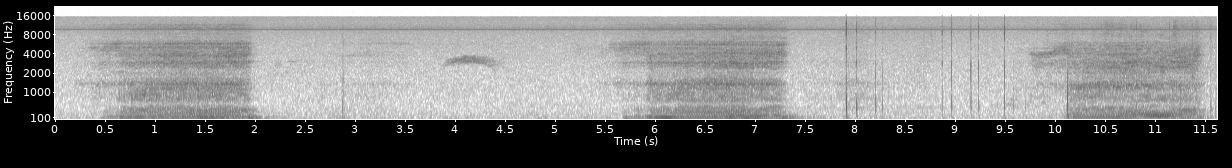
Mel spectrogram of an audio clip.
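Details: A Fila Brasileiro dog snoring heavily during sleep: loud, low, rumbling snores on each breath, about 13 a minute, with quiet pauses between.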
